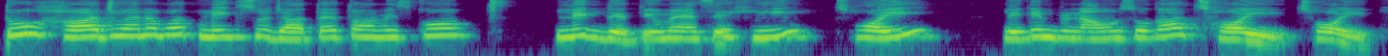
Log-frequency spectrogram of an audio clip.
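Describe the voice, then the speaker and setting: A woman's voice: high voice, normal speed, no room sound, studio quality. A woman with an Indian accent teaching Korean pronunciation, asking and answering her own questions step by step. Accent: Indian English. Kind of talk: whiteboard lesson explanation.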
